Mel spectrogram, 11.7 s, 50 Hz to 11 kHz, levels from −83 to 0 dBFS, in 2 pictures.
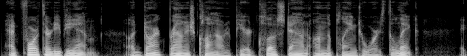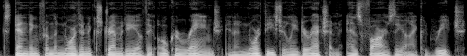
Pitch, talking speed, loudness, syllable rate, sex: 90 Hz, 195 wpm, -19 LUFS, 5.4 syllables/s, male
